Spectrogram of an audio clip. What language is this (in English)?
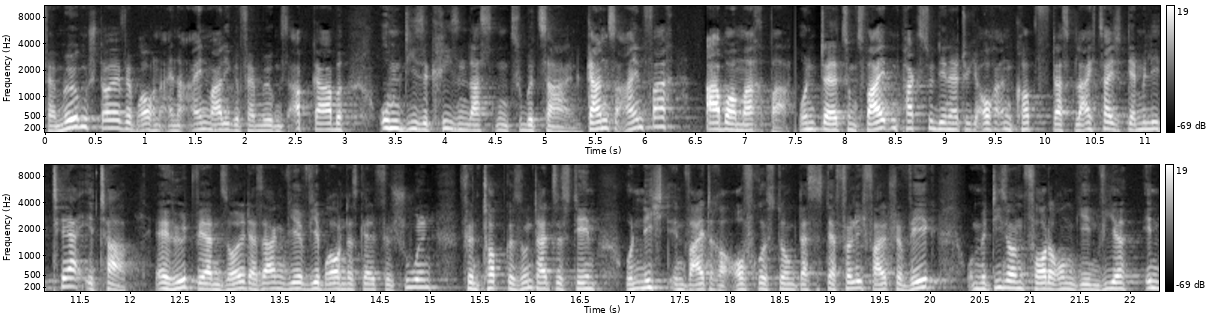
German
